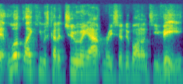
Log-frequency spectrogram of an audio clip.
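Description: A man speaks in a plain, everyday voice at a fairly quick pace over a quiet background. His pitch is fairly high, and his intonation is lively. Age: 30s. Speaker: high school athletic director and sports broadcaster. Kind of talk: casual chat.

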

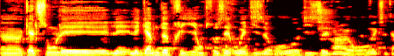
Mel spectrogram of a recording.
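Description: A man's medium-pitched voice carries over noticeable background noise. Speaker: software developer and tech evangelist. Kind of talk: technical interview. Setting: backstage at a tech conference.

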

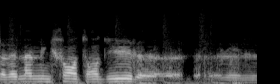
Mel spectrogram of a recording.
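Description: Music in the background behind a man at a medium pitch. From Belgium, Charleroi (Wallonia). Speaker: charity head and primary school teacher. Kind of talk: radio interview. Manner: hesitant, many repetitions and fillers.

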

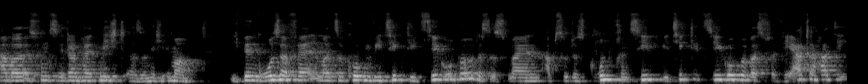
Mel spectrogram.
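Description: This man speaks with a Cologne accent at a fairly quick pace, his pitch high and his pitch variation ordinary. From Germany, Cologne. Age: 30s. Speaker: sales psychologist. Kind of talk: podcast interview.

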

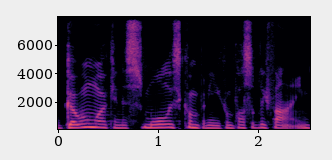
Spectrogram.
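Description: In a very clean recording with a silent background, a woman speaks with a Yorkshire accent in a monotone, flat intonation. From northern England, Doncaster. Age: 20s. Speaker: leadership coach. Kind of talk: interview.

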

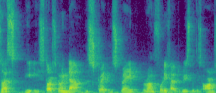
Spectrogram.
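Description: A man speaks with an Icelandic accent at a fairly high pitch. The room echo is audible. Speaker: handstand coach. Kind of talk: casual interview. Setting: gym.

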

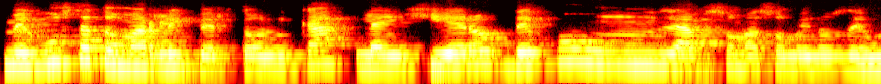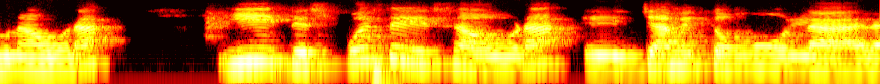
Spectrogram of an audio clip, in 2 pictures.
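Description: A woman reads at a fairly slow pace in a normal speaking voice, with ordinary pitch variation. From Mexico. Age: 60s. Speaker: interviewee sharing health testimony. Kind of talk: testimony.

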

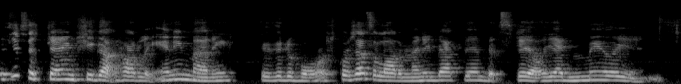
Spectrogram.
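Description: Hardly pausing, a woman with a plain, everyday voice speaks at medium pitch with ordinary pitch variation. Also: moderate pace. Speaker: podcast co-host. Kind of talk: casual chat. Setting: video call.

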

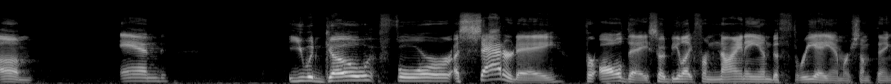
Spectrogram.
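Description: Speaking in an American accent, a man at medium pitch uses lively intonation and a bright, sharp tone. His pace is fairly slow with long, frequent pauses, on a very clean recording with a silent background. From Texas, Houston. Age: 30s. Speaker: podcast host and former teacher. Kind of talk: casual interview.

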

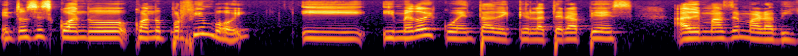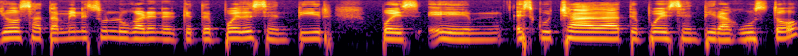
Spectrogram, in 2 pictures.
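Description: At a fairly slow pace, a woman of medium pitch speaks with fairly even intonation. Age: 20s. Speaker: psychologist. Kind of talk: interview. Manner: halting.

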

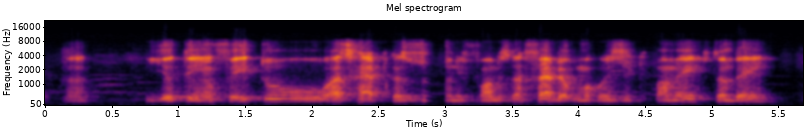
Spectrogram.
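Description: A man with a São Paulo accent, medium pitch, moderate pace and ordinary pitch variation. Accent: Brazilian Portuguese, São Paulo (paulistano). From São Paulo, Brazil. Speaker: history professor. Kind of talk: interview. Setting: video call.

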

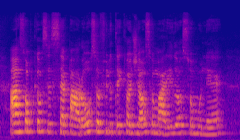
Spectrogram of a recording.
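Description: The speech comes at a very fast pace. Noticeable background noise and audible room echo fill the recording. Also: woman. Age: 20s. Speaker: YouTuber. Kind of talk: personal vlog talk.

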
